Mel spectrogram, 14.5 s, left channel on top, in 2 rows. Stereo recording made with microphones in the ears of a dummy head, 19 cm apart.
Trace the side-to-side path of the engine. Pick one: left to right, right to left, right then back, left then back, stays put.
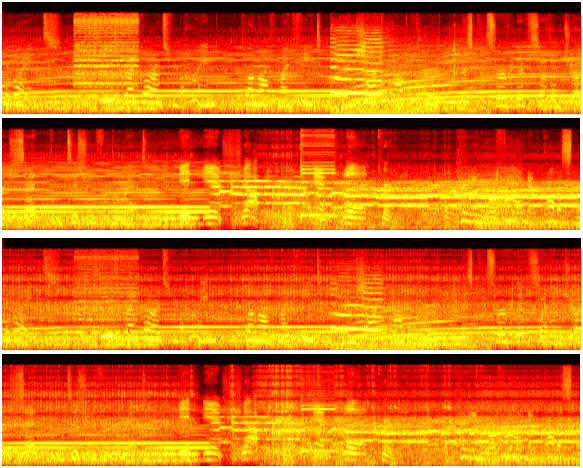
stays put.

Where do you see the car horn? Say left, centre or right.
left.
